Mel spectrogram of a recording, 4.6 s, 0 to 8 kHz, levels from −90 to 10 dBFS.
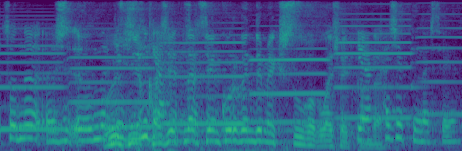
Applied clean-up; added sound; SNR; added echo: none; Bowed string instrument; 8 dB; reverberation time 1.9 s.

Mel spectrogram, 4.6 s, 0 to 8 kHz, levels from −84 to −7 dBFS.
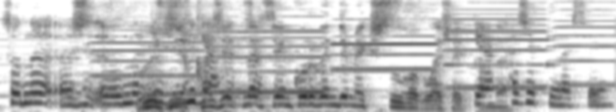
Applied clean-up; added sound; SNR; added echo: classical method WPE with log-MMSE.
